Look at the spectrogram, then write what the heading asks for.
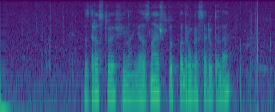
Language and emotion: Russian, neutral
